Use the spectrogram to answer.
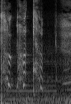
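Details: Young child, a first-grade sibling, with flu, coughing a few short, harsh coughs with some throat clearing that break off singing sholawat; cough during a cold.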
